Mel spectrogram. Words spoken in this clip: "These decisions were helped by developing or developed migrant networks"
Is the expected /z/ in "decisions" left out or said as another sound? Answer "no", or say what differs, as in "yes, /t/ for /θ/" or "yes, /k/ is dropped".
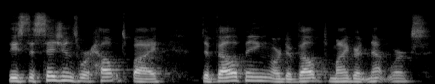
no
